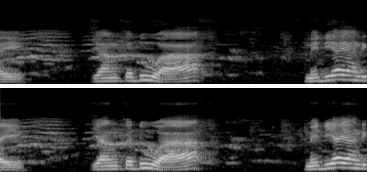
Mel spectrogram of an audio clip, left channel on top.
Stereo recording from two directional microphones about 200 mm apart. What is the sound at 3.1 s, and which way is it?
Speech, 10° right (ahead or behind).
